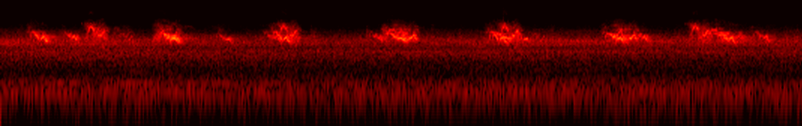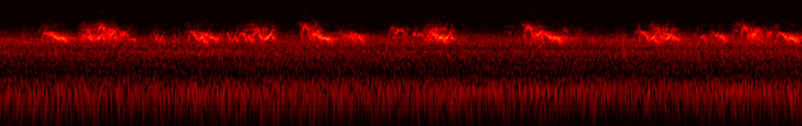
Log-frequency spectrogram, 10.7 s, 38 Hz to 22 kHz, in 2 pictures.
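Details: Bald eagle alarm call given after grabbing a fish as its mate ducks down, recorded 31 July 2020: a run of high, thin, chattering chirps in quick bursts, roughly one to two per second and unevenly spaced, over a low steady hum.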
